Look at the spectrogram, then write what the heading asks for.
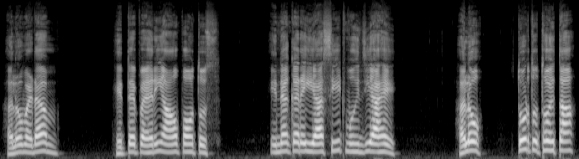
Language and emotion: Sindhi, angry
